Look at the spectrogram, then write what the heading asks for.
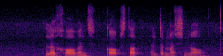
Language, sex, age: Afrikaans, male, 22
